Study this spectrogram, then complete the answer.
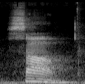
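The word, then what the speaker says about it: psalm: silent होता है जैसे यहां पर यह साइलेंट है साम तो यहां पर पी नहीं बोलते हैं तो पी साइलेंट होता है तो कुछ लेटर्स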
